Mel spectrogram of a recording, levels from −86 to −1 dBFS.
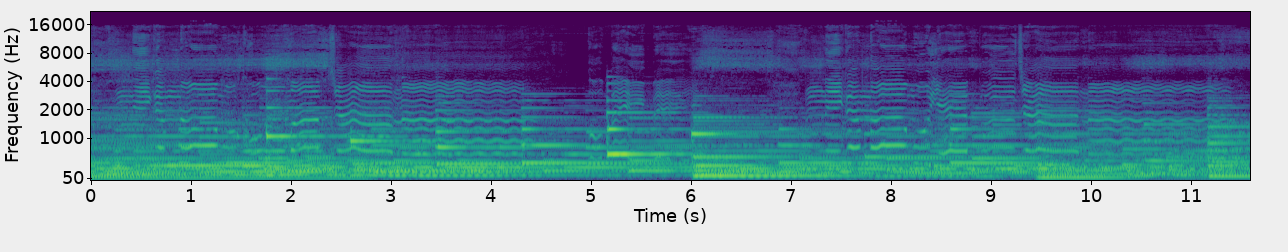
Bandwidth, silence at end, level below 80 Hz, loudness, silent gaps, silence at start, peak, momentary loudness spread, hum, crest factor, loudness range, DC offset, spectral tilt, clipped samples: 16 kHz; 0 s; -40 dBFS; -24 LUFS; none; 0 s; -8 dBFS; 6 LU; none; 16 dB; 3 LU; under 0.1%; -7 dB/octave; under 0.1%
